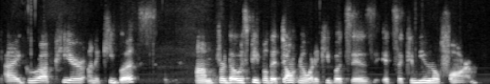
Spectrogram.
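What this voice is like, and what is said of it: Slight Israeli accent. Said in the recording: “are you Israeli? ... I'm just picking up a slight accent. ... when I say Tel Aviv, you hear the accent. ... It's beautiful.”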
